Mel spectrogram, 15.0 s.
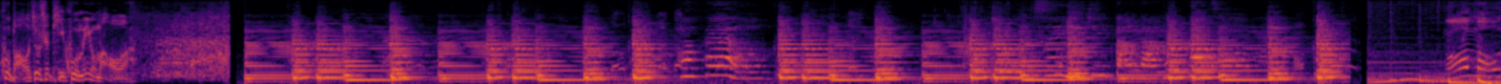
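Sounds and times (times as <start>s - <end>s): keyboard tune: 2.4s - 13.7s
repeating bass line: 7.8s - 13.6s.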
